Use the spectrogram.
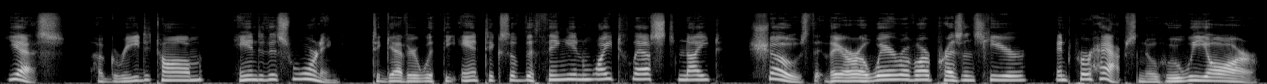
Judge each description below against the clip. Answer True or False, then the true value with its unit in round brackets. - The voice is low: False (180 Hz)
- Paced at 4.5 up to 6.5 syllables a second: False (4.2 syllables/s)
